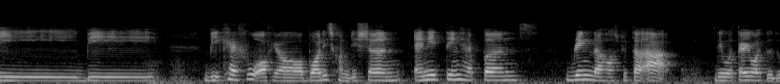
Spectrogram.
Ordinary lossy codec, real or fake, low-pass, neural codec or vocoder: none; real; 7.2 kHz; none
